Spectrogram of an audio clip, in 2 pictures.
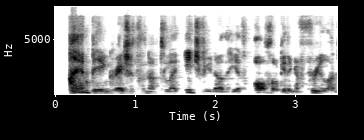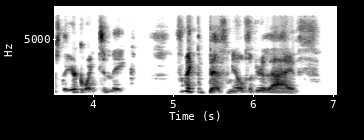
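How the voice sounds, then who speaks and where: A man does a put-on character voice, fairly high in pitch, at a very fast pace. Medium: read story. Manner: gruff, sardonic.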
